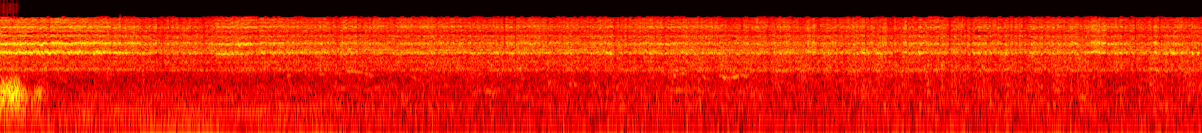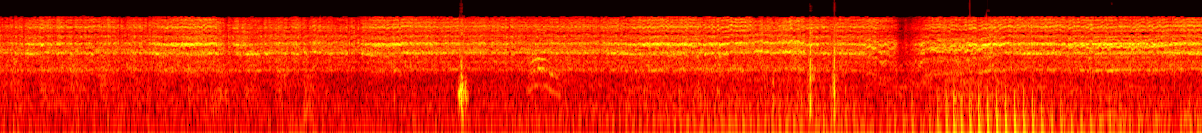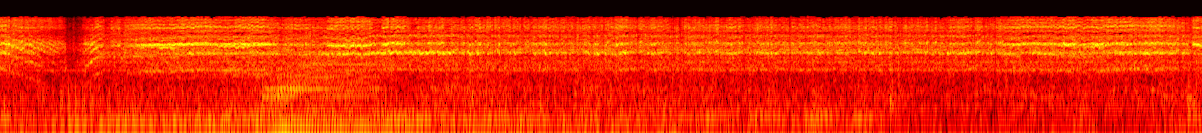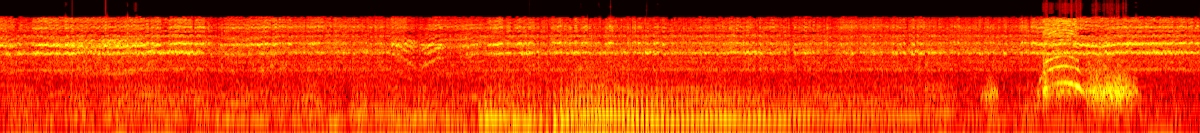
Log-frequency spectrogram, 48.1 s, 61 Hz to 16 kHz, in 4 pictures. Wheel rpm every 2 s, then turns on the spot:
230, 230, 230, 230, 230, 230, 230, 230, 230, 230, 170, 210, 140, 220, 230, 230, 230, 220, 220, 230, 200, 230, 230, 230.
none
